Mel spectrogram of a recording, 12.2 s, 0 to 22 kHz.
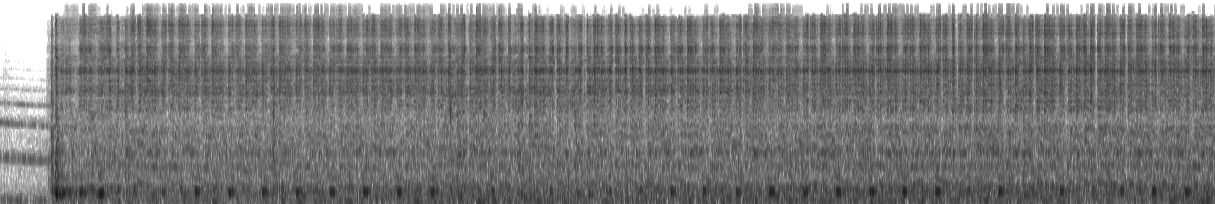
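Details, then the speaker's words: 1964 VW Beetle stored since the late '80s/early '90s, first start with fuel poured into the clean carburetor, good plugs: catches at once, then loose uneven chuffing tick about three per second over a rattly idle, water spraying out; rough running. "Oh yeah, there we go. Holy smokes, that was leaking a lot. Oh boy. That's just water."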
